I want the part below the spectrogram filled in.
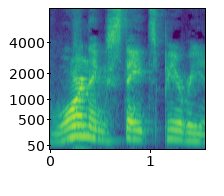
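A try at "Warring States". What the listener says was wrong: The warring state, not warning. Warring.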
